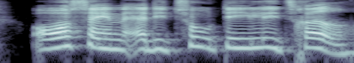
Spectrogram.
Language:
Danish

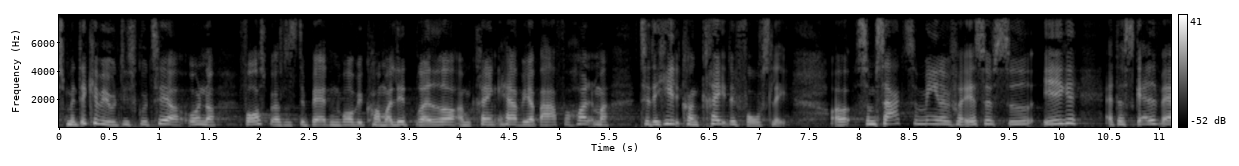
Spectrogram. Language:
Danish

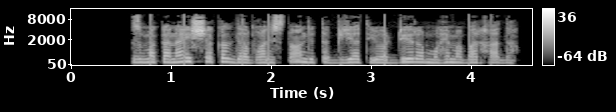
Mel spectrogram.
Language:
Pashto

